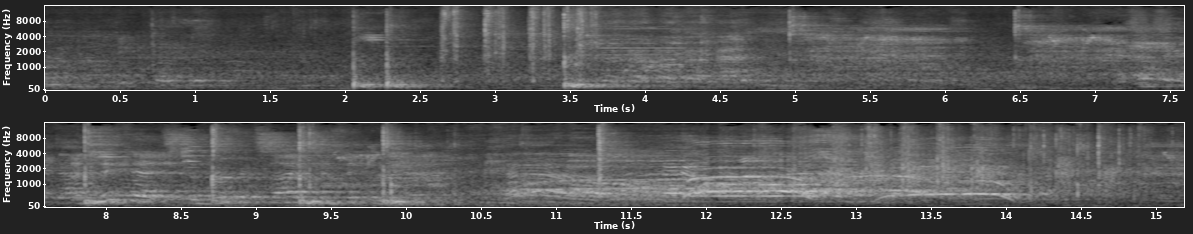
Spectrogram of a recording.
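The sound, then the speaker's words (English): A Slap Chop being plunged onto food, giving sharp, irregular clacking chops spaced a second or so apart, with lively voices and background chatter running underneath and growing louder toward the end. “Let's chop!”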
